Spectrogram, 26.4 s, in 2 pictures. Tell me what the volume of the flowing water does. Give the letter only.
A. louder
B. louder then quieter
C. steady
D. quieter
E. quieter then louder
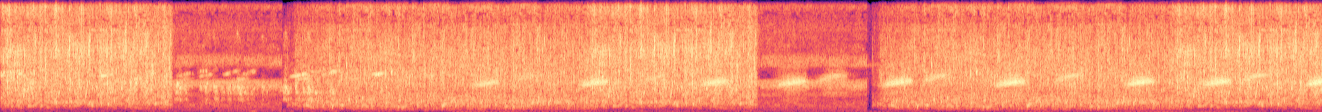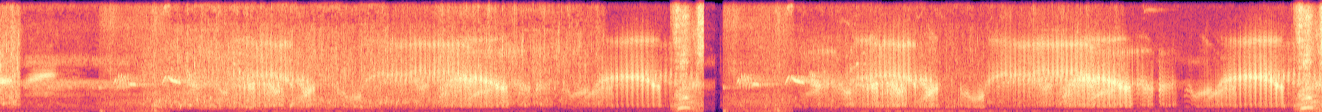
D.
